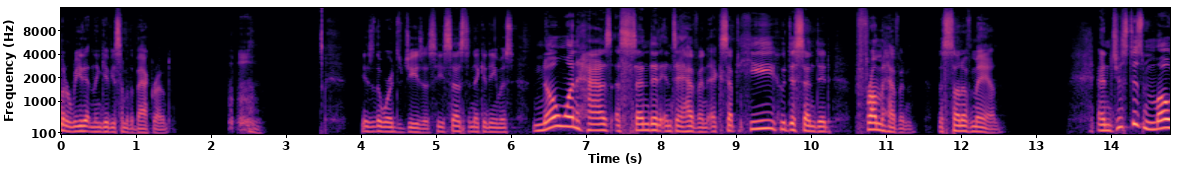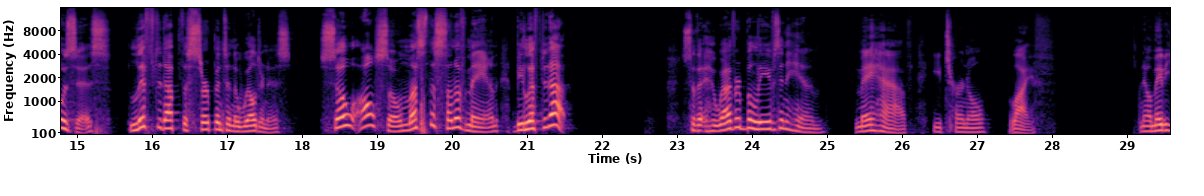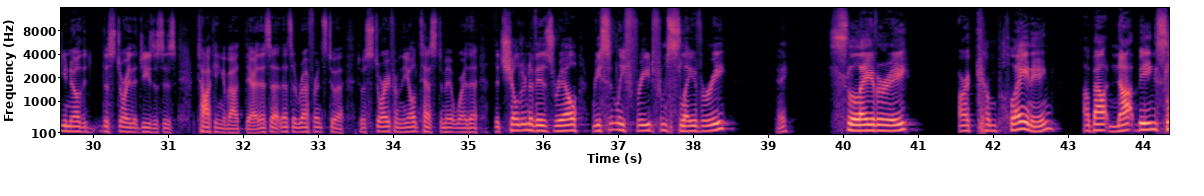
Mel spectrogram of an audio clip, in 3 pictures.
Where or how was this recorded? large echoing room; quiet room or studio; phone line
large echoing room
